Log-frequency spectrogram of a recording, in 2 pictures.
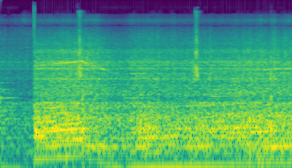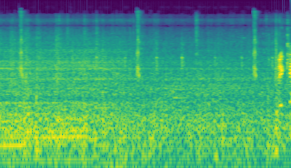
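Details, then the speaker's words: VW bus with narrowed front beam, driving on rough roads after spacing out the front shock that rubbed the beam edge: road rumble, engine hum, light rattles, no metallic banging; noise fixed. "noise is gone there was that shock hitting up against the edge of the beam glad the noise is gone"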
